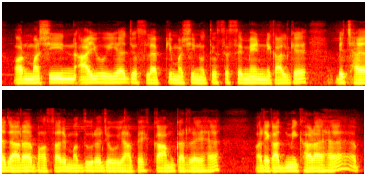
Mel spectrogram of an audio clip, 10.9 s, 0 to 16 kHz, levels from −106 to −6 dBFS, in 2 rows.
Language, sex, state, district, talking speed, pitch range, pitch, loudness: Hindi, male, Uttar Pradesh, Jalaun, 195 wpm, 95-105 Hz, 100 Hz, -22 LUFS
